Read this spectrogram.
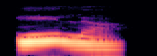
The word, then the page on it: ಏಲ: Kannada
